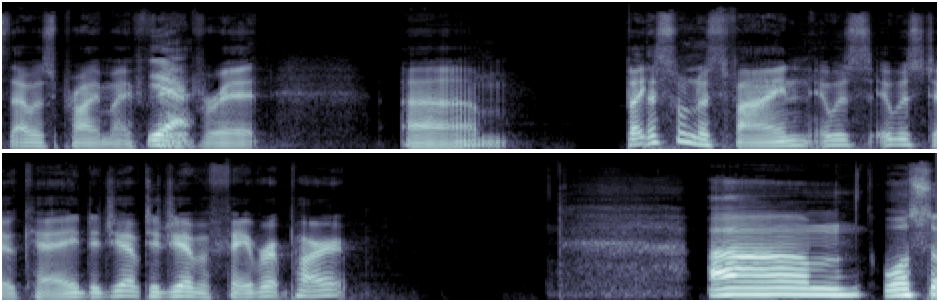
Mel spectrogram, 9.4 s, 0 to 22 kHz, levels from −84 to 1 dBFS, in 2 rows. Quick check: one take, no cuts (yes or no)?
no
